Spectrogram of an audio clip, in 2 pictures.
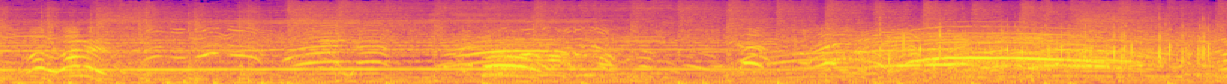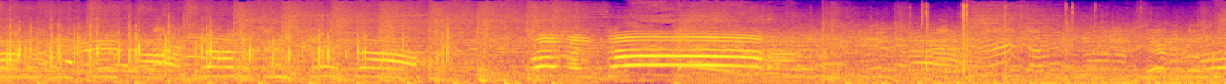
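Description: Players' shouting voices on a football pitch mixed with background music, with a loud held call a little past the three-quarter mark.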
